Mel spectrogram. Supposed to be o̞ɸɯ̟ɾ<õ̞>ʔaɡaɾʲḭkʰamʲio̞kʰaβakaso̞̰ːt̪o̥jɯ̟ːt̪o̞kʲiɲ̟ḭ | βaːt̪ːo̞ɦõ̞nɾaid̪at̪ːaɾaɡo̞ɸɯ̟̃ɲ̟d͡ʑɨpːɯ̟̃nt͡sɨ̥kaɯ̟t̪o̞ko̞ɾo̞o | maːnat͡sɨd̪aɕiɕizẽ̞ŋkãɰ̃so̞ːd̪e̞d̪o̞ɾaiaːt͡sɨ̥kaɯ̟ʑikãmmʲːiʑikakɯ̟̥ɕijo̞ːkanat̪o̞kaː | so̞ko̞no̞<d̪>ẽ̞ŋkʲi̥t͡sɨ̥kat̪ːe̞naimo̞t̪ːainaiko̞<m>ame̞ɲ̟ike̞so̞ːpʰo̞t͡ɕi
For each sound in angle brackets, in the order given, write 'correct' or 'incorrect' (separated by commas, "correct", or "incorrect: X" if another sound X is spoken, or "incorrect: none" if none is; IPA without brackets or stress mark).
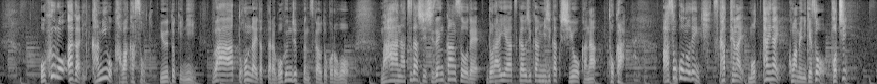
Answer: incorrect: o̞, correct, correct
